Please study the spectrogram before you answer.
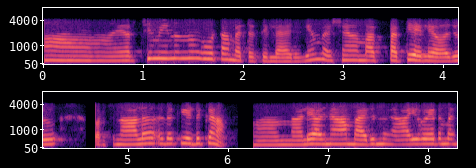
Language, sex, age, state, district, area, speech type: Malayalam, female, 30-45, Kerala, Thiruvananthapuram, rural, conversation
